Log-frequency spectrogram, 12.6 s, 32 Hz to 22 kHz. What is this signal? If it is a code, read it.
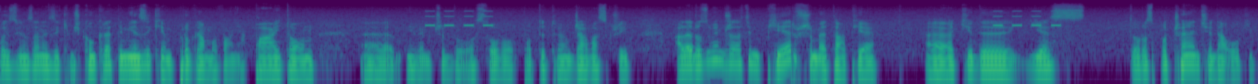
Alarm pattern, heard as an alarm's beeps, played twice, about 3050 Hz, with speech in Polish. Temporal four. Carbon monoxide.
